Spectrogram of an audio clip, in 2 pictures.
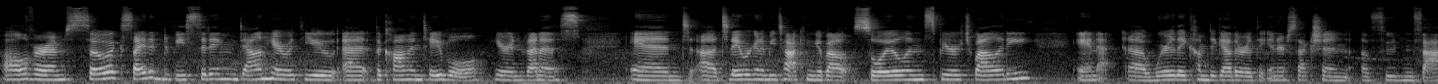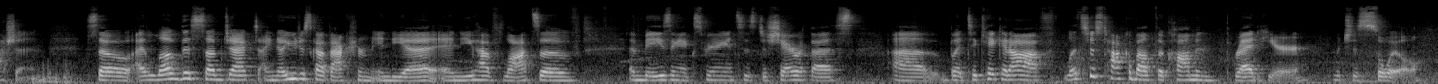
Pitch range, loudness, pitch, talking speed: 190-220 Hz, -23 LUFS, 205 Hz, 175 wpm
